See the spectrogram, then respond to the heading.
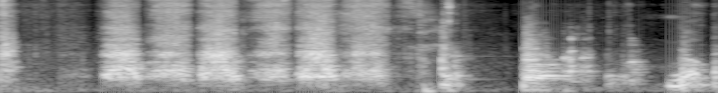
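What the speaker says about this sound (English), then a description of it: "this would be a good opportunity to come back and use a handsaw" Wood being cut by hand with a handsaw while building a potato box: loud, close rasping strokes in a regular back-and-forth rhythm, with a short pause before a few final strokes.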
